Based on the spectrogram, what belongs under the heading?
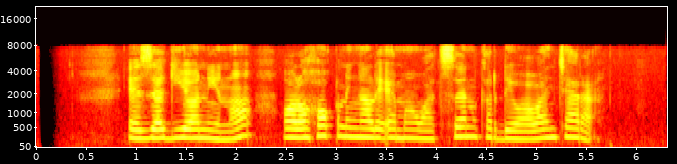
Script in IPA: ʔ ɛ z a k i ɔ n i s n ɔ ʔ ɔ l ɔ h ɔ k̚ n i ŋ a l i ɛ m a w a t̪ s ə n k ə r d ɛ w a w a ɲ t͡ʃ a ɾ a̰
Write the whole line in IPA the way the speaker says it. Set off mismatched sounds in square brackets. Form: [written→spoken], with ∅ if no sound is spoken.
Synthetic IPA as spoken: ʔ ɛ z a [k→ɡ] i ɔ n i [s→∅] n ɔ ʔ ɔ l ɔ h ɔ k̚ n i ŋ a l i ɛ m a w a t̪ s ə n k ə r d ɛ w a w a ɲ t͡ʃ a ɾ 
